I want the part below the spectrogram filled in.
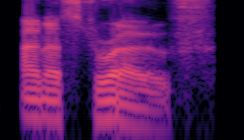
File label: "anastrophe", British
